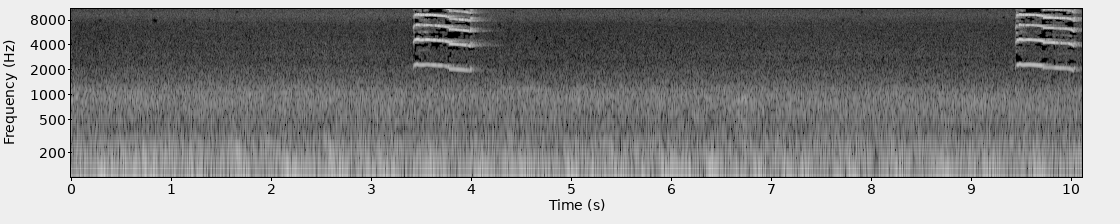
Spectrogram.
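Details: Two thin, high-pitched squealing notes from a long-eared owl, each dipping slightly in pitch and about six seconds apart, against a quiet low hum.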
